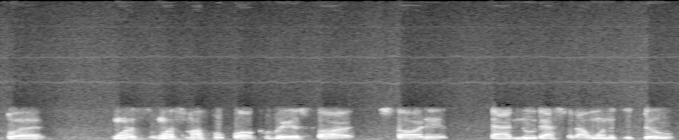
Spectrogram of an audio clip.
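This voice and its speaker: A man's voice: medium pitch, a little slow, darkish tone, slight background noise, low-quality recording. Young man telling his story by phone. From Liberia. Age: 20s. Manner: casual, rambling, with repeated restarts. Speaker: football player guest. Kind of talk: relaxed storytelling interview. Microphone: phone call. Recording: radio phone interview.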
